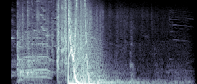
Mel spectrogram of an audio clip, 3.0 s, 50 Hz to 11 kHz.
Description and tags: Sci FI Weapon 01
synthesized weapon sound at Korg MS20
